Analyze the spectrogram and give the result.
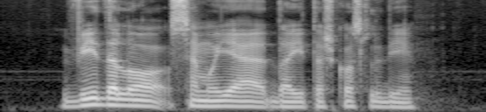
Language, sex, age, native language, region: Slovenian, male, 12-17, Slovenian, Savinja region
